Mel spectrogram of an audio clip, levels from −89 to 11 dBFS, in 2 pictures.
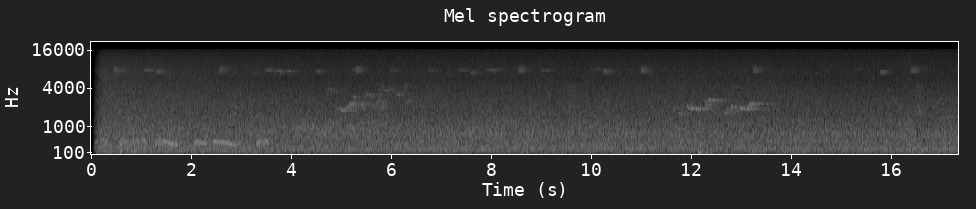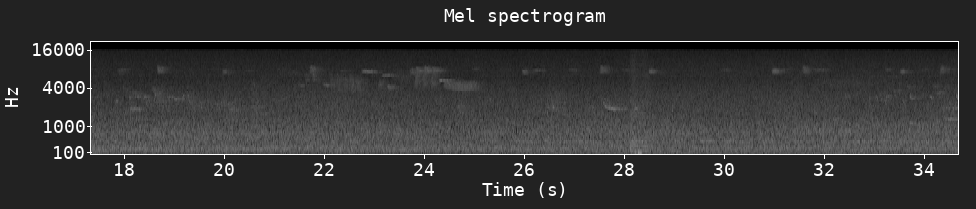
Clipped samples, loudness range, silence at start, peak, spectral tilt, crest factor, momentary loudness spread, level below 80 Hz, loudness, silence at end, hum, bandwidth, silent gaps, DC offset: under 0.1%; 2 LU; 0.05 s; -26 dBFS; -3 dB/octave; 18 dB; 3 LU; -64 dBFS; -44 LUFS; 0 s; none; 16.5 kHz; none; under 0.1%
